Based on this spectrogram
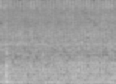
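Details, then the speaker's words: Mitsubishi Mirage with throttle delay and low power on climbs, engine cold, no AC, before Hado engine treatment and oil: low, lumpy, shaking idle with faint knocking, not holding a stable idle; rough idle. "Ayan. So nanginginig ang problema, medyo ano talaga siya, talagang hindi stable yung andar, yung idling ng"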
